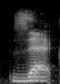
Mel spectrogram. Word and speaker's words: sechs: Okay, 6 in German is SECHS is how you spell it. Zex. So kind of close.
